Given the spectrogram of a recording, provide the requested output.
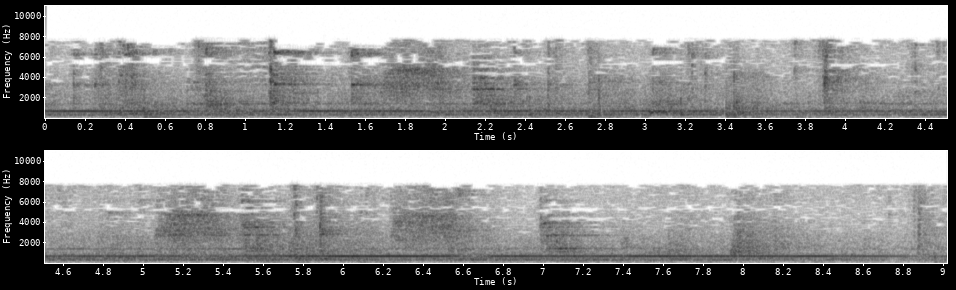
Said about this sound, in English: Now, that's a sound common to just about every winery you can visit. In this case, though, it's the bottling room at Cuvaison after the aged wines have been okayed by Philippe Tognier, president and winemaker of the company.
